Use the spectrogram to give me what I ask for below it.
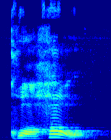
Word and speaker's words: Qahal: Now, in Hebrew, it is called quahol. And when I say some Hebrew words, I will let you know what it means and I'll spell it out for you. Now, quahol is Qahal and is also translated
